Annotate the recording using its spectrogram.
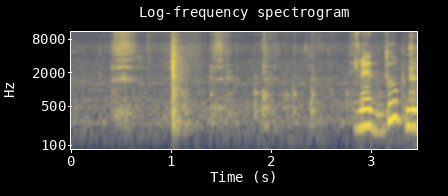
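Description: A spoon clinks and scrapes inside a metal pot.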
